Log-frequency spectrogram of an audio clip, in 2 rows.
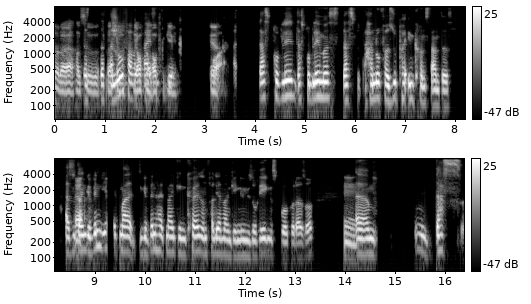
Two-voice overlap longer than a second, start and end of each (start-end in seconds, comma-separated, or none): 0.6-2.4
